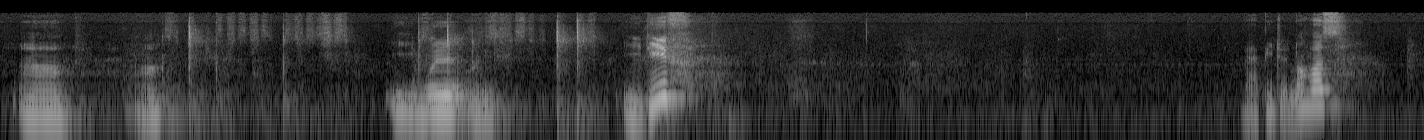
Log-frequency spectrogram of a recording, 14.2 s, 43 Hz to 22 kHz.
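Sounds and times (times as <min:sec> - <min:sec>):
writing on a board during a lecture: 0:01.5 - 0:06.1
speech: 0:06.4 - 0:07.0, 0:12.6 - 0:13.6.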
